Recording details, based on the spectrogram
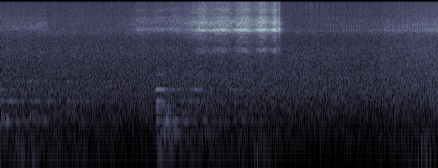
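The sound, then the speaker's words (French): A steady, soft hiss of wind moving through tree leaves at the Col du Grêle, with a brief louder, brighter swell in the middle that then drops back to the gentle background rustle. No voices. “Il caresse en douceur les feuillages des arbres et le crépitement des insectes.”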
